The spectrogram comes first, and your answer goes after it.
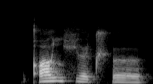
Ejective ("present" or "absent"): present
